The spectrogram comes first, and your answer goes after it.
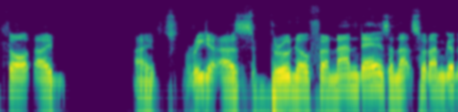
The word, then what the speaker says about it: Bruno Fernandes: And his name happens to be Bruno Fernandes. Bruno Fernandes. That's the Portuguese pronunciation of his name.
